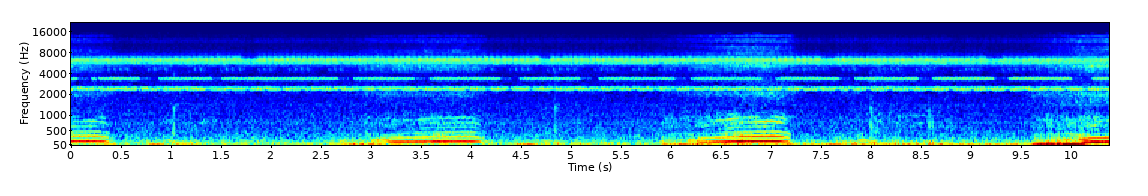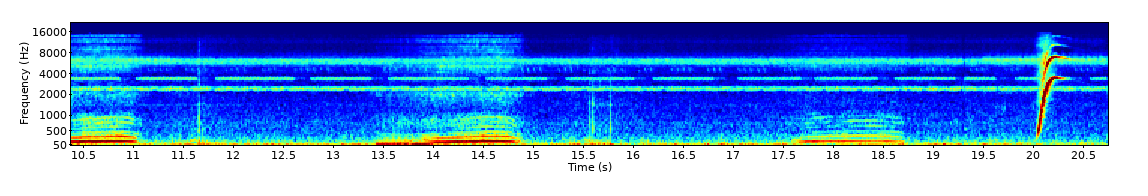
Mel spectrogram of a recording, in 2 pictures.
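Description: Slow snoring on the soundtrack, one snore about every three and a half seconds, over a steady chirping of crickets. Near the end a quick rising whistle cuts in.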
